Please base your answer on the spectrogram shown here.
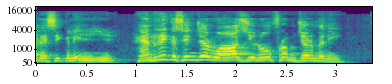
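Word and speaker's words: Kissinger: दिया है अच्छा जी यह किसिंजर यह 70 में अखबार हमारे बहुत कंफ्यूज होते थे कि यह जी जो है ना यह हार्ड जी है कि सॉफ्ट जी है तो कई अखबार कि सिंगर लिखते थे आज के दौर में दिस इज रियली इन एक्सक्यूब कि इतना ज्यादा एक्सपोजर है लोगों का और हमारे आप हैरान होंगे वजीर खार केयर टेकर वजीर खार वो इसको एक में सिंगर कह रहे थे इन दिस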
